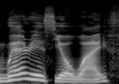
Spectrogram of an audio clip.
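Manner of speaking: plain reading voice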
